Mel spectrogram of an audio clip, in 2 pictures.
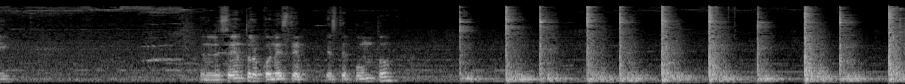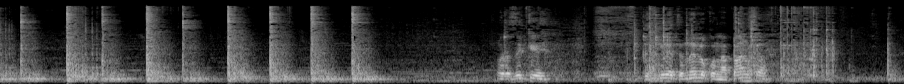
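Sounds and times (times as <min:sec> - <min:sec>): hammer striking steel punch: 0:04.6 - 0:13.0.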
